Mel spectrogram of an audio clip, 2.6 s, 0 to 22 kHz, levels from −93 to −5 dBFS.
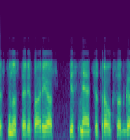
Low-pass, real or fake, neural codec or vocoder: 7.2 kHz; real; none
